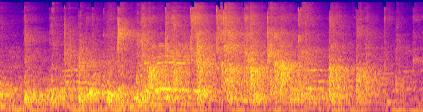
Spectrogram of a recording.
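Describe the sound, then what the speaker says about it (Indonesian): A school class claps hands together in a classroom, with a dense run of brisk, overlapping claps lasting several seconds and no talk over it. "Tepuk tangan dulu"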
